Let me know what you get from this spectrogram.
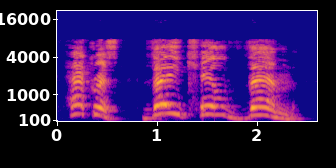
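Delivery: high, loud, slow accusing yell; furious shout. Acted. Warrior accusing the party over the dead men, furious shout. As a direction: roar it, pointing at the bodies. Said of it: "And she goes".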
